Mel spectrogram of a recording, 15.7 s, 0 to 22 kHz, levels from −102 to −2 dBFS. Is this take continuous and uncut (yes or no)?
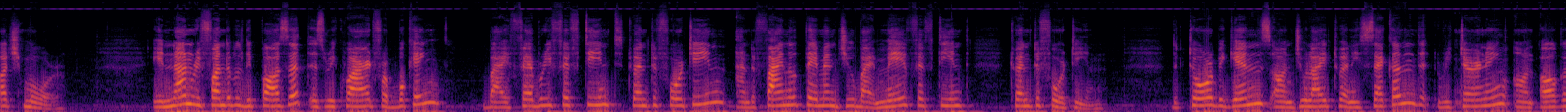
yes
